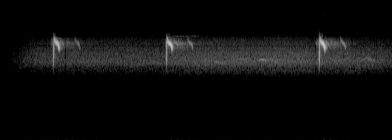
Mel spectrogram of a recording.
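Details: Grey wagtail (Motacilla cinerea), call.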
